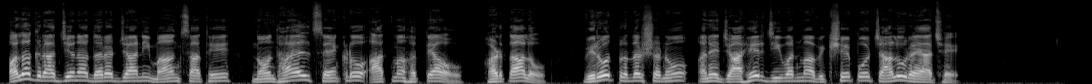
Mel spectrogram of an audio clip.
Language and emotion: Gujarati, neutral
